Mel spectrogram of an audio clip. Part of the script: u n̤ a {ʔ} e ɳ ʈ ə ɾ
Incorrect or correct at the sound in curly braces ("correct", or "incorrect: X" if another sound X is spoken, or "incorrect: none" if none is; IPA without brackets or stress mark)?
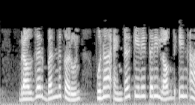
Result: correct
